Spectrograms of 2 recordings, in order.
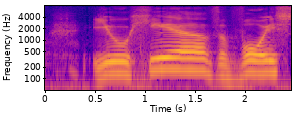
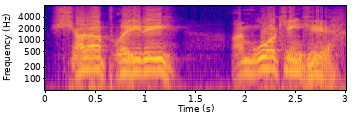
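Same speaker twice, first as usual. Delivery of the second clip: grumpy, raised irritated shout; 4 semitones higher, 5 dB louder than usual. Acted. Worker telling off the lady who interrupts him, grumpy shout. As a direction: snap back loudly, a bit higher. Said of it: "you can hear a grumpy voice".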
